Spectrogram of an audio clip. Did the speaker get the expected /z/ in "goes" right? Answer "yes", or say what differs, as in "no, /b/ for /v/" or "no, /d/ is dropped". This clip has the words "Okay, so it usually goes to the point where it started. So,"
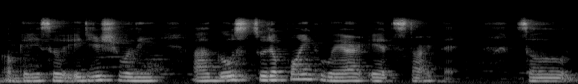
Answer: no, /s/ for /z/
